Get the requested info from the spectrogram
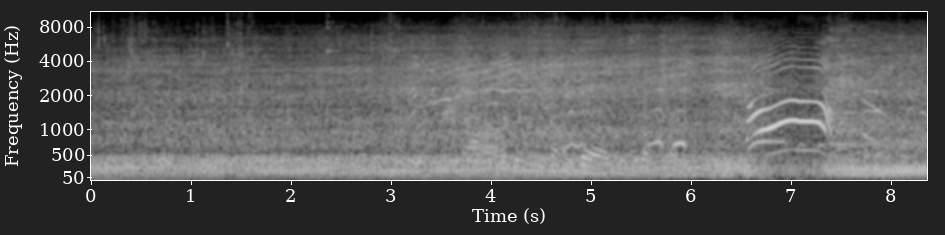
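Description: Tow boat's motor running steadily under a rush of wind and water, with distant calls from the tube riders, then a loud drawn-out yell lasting under a second near the end.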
